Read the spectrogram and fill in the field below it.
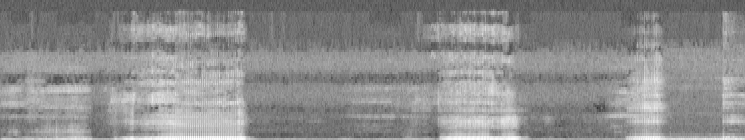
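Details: French Bulldog snoring while asleep indoors: three loud rasping snores, each about one second long, separated by quieter breathing, with low rumbling throughout.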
